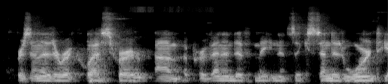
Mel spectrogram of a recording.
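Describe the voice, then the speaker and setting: Over noticeable background noise, a man with a very deep, low voice speaks very fast in a flat monotone. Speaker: emergency services staff. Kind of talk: budget presentation. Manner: soft-spoken.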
